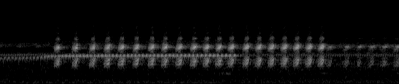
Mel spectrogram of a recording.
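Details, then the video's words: Singing tree frogs at a pond on an April night in north-east Italy, giving a quick run of loud, evenly spaced rasping croaks that fades toward the end, with a steady mole-cricket trill running underneath. "relaxing singing tree frogs in pond"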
